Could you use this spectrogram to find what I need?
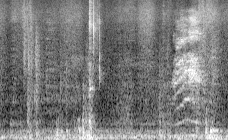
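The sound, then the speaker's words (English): A cat gives a single rising-and-falling meow near the end, preceded by soft bumps and rustling like something pawing at a door as the cat tries to get in, with no one talking. “Is Binks trying to break in? He is trying to break in. Should we let him in? Here he is. Meow.”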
